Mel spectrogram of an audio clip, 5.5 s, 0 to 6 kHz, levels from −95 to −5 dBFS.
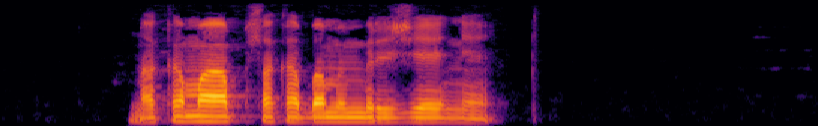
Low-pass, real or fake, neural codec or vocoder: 5.4 kHz; real; none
